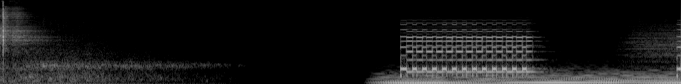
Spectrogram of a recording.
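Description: A loud, rattling telephone bell rings in a long burst, then starts again just before the end. A softer sound fades out first, followed by a short silence.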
